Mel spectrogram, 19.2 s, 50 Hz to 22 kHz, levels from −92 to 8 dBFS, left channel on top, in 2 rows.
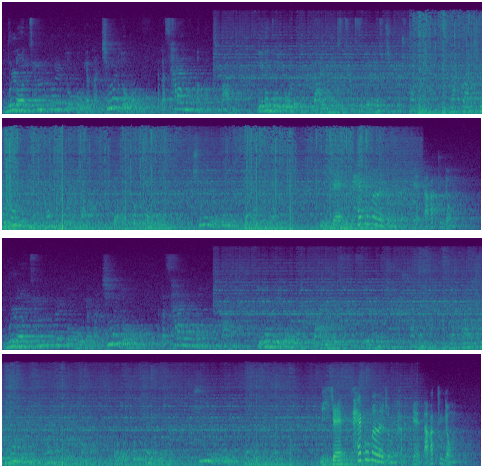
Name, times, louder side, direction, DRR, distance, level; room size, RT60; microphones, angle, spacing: voice 1, 0.0-2.7 3.1-4.7 5.1-5.9 6.2-15.1, equal, 85° left, 2 dB, 1.2 m, -35 dB
sound 1, 4.2-17.9, right 1 dB, ahead, 0.8 m, -43 dB
sound 2, 8.1-18.0, left 6 dB, 50° left, 0.3 m, -35 dB
voice 2, 16.0-18.7, right 6 dB, 90° right, 13 dB, 0.4 m, -28 dB
13.0 x 4.7 x 6.2 m, 2.8 s
head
